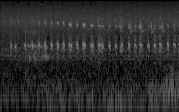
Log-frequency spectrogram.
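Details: Keklik, the chukar partridge, giving a fast, steady run of short clucking chuck notes, over two per second, continuing without pause against a noisy, hissing background.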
